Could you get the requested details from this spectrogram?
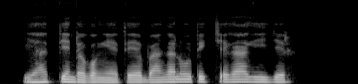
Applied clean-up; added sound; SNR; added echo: neural mask model DeepFilterNet 3.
